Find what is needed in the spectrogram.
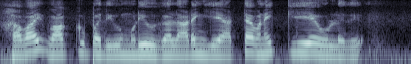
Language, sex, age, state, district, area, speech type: Tamil, male, 18-30, Tamil Nadu, Chengalpattu, rural, read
